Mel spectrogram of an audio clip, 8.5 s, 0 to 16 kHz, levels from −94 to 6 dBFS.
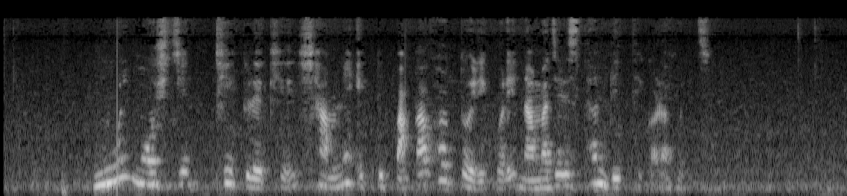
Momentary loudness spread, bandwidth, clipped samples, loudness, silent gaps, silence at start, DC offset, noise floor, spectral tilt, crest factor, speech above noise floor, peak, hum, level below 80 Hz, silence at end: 14 LU; 11.5 kHz; under 0.1%; -25 LUFS; none; 0.35 s; under 0.1%; -51 dBFS; -4.5 dB/octave; 20 dB; 26 dB; -6 dBFS; none; -62 dBFS; 0.15 s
